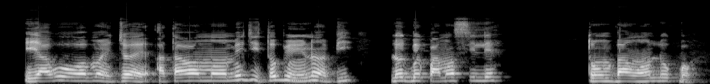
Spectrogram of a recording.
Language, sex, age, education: Yoruba, male, 15-29, tertiary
